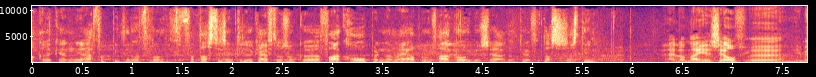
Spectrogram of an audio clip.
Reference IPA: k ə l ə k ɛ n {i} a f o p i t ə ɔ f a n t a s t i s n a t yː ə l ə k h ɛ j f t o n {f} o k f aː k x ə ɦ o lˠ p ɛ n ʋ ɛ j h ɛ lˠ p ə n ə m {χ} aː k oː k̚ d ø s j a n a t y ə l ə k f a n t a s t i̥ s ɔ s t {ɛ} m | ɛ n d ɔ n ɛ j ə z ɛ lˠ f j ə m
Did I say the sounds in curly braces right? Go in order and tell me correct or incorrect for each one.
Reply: incorrect: j, incorrect: s, incorrect: f, incorrect: i

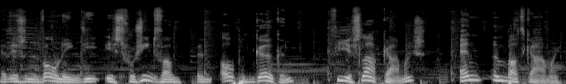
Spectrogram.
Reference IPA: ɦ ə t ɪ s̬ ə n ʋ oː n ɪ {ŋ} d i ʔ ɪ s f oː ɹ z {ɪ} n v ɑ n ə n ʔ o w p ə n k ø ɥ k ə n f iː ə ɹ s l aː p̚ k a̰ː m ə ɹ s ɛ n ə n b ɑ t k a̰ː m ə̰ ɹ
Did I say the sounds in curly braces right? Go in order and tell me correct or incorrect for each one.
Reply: correct, incorrect: i

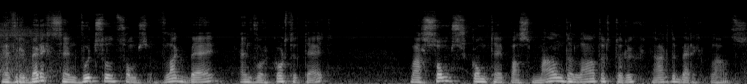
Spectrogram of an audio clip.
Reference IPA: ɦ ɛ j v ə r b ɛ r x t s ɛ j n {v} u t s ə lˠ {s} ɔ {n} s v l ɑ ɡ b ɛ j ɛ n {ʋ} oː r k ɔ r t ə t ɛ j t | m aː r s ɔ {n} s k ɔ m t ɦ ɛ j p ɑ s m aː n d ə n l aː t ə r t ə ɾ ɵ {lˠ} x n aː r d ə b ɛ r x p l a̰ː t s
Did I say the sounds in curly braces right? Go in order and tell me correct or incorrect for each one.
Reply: correct, correct, incorrect: m, incorrect: v, incorrect: m, incorrect: none

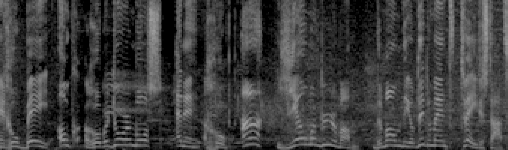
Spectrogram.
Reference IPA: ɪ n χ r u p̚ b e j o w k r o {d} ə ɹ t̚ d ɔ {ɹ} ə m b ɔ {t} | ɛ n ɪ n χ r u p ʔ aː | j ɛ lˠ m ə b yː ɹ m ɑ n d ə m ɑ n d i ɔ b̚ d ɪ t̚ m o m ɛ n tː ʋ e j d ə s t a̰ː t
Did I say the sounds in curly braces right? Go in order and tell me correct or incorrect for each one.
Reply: incorrect: b, correct, incorrect: s

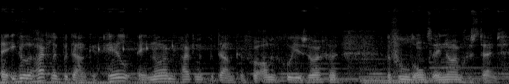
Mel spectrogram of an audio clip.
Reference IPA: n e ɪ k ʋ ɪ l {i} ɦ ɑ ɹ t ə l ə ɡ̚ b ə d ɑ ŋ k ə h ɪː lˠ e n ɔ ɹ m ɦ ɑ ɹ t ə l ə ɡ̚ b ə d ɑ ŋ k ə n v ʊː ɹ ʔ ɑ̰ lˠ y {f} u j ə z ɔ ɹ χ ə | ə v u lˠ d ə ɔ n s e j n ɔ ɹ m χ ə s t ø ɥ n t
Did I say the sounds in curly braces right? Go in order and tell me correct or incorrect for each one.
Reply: incorrect: y, incorrect: χ

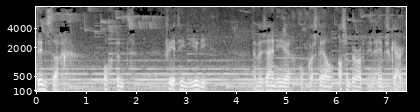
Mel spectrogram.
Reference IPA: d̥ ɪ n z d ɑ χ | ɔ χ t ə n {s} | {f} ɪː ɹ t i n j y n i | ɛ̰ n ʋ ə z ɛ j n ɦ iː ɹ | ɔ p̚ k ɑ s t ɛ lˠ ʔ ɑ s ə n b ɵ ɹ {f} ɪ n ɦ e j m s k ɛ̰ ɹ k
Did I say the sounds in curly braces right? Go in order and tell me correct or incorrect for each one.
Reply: incorrect: t, correct, incorrect: χ

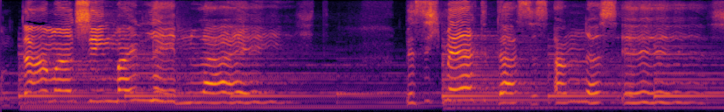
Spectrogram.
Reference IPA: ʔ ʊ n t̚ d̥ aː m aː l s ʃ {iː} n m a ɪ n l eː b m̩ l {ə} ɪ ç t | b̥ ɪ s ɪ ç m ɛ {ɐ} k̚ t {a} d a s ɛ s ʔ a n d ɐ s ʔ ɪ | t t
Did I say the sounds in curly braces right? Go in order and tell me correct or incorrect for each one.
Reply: correct, incorrect: a, correct, incorrect: ə

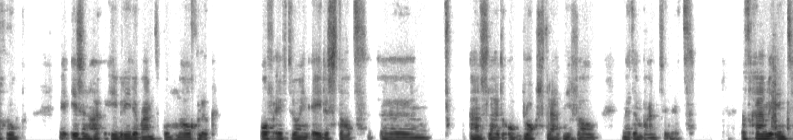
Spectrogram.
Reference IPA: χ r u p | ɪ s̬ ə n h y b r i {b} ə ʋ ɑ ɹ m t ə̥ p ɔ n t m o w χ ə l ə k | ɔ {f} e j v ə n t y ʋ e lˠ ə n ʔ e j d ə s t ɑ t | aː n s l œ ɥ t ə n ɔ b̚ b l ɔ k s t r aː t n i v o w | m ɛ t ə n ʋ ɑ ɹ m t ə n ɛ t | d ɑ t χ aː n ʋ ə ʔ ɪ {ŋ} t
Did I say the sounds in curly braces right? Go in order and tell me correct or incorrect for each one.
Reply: incorrect: d, correct, incorrect: n

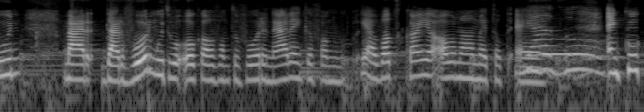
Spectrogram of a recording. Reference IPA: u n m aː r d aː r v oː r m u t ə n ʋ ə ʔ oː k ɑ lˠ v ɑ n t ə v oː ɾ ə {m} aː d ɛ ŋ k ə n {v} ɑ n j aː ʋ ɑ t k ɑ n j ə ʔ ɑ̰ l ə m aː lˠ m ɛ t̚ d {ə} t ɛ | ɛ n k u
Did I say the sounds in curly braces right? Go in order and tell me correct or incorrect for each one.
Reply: incorrect: n, correct, incorrect: ɑ

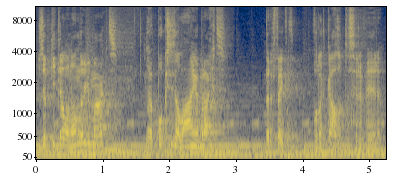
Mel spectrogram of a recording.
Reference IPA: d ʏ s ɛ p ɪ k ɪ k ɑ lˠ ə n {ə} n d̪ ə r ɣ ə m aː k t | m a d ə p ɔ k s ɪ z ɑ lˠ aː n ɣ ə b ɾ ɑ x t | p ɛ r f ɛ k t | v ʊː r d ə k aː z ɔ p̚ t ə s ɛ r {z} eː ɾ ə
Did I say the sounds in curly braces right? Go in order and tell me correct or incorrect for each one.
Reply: incorrect: ɑ, incorrect: v

